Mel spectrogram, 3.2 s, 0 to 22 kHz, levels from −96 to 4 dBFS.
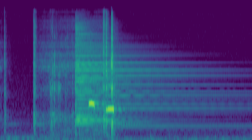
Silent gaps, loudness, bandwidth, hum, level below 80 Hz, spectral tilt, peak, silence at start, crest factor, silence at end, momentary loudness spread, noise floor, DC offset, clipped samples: none; -23 LUFS; 16 kHz; none; -62 dBFS; 0.5 dB/octave; -2 dBFS; 0.4 s; 26 dB; 1.45 s; 24 LU; -60 dBFS; under 0.1%; under 0.1%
